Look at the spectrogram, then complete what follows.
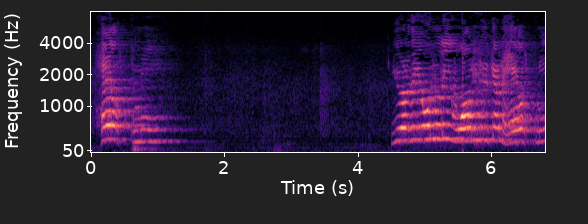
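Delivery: put-on desperate crying out. Speaker acts out a humbled man on his knees, crying out for help. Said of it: "he's crying out to the Lord Jesus".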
